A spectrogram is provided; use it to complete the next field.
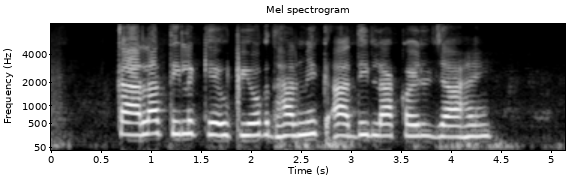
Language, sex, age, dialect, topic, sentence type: Magahi, female, 25-30, Western, agriculture, statement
